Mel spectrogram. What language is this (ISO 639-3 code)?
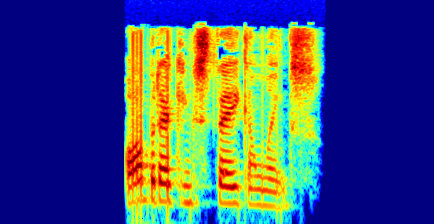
fry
